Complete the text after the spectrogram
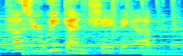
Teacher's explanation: This question does not require a yes or no answer, so I drop the pitch of my voice at the end.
